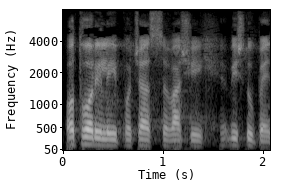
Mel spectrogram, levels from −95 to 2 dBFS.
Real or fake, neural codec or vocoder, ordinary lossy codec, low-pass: real; none; none; none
